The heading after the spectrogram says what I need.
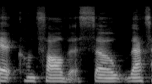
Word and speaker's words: Goncalves: The reason I can't say it is because I want to pronounce it concalves. Gonalves, but it's gonal if they say it consolves.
